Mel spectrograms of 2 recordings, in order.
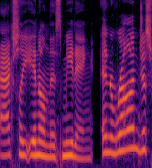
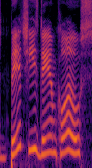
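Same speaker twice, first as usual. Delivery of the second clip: put-on mom voice, pitched higher; 3 semitones higher than usual. Recapping a scene where Molly answers Sirius about Harry, Molly's mom voice. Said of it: "Molly brings out the mom voice and says".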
